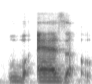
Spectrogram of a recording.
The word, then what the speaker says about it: Vanna: it's actually pronounced as Vanna. Vanna. Vanna, Okay. sorry. All right, Vanna. Thank you. Was your daughter really funny? She was. Okay, because she said it's Vanna like Nirvana, and don't forget it.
